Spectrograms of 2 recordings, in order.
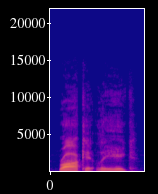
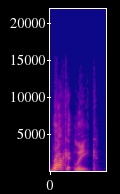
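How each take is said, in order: First: It is said at a lower, dropped pitch. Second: It is said at a normal, higher pitch. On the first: "that lower" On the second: "they don't go"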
